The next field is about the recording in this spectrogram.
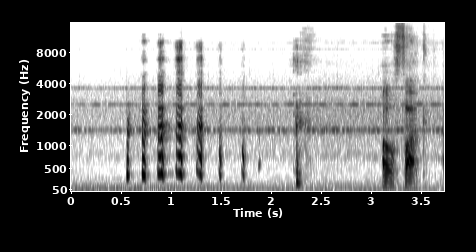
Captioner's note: scared cackling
